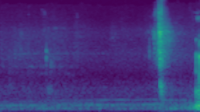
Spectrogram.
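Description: A quiet pause in a man's speech with only faint room tone, then a short breath and the start of his next word near the end.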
